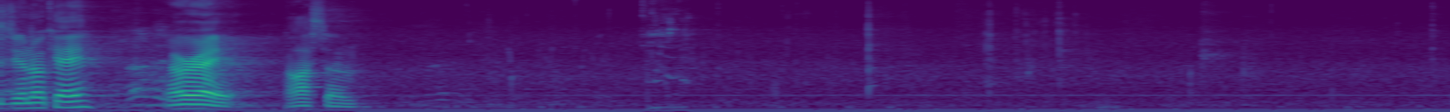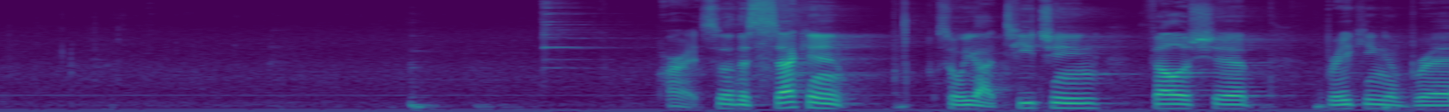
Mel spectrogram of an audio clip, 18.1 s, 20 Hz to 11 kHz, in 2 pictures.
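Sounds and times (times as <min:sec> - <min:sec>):
speech: 0:00.0 - 0:02.3, 0:13.2 - 0:18.1
water pouring: 0:04.0 - 0:04.5.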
